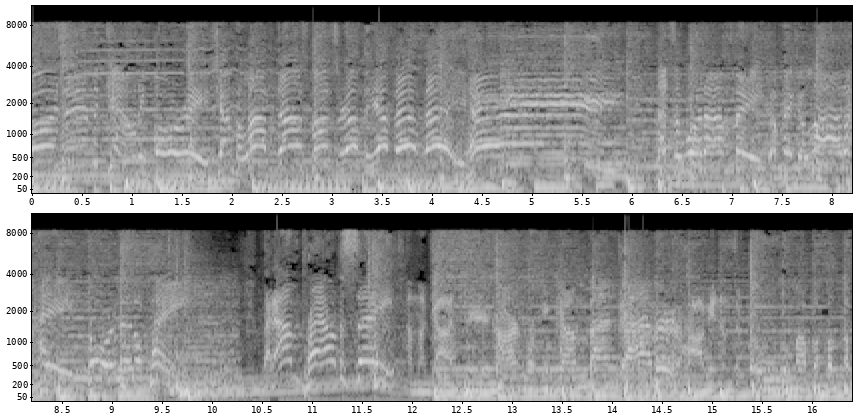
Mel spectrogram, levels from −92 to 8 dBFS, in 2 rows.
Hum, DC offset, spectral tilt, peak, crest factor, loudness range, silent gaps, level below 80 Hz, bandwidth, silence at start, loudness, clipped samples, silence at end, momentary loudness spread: none; 1%; -4.5 dB/octave; 0 dBFS; 12 dB; 2 LU; none; -20 dBFS; 8.8 kHz; 0 s; -12 LUFS; under 0.1%; 0 s; 4 LU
